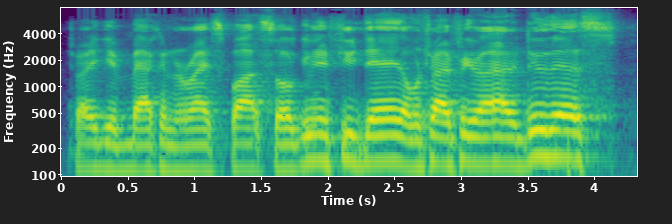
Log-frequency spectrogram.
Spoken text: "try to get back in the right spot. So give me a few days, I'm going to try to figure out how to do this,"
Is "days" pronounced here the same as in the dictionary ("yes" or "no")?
no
